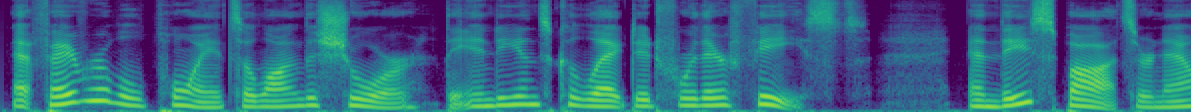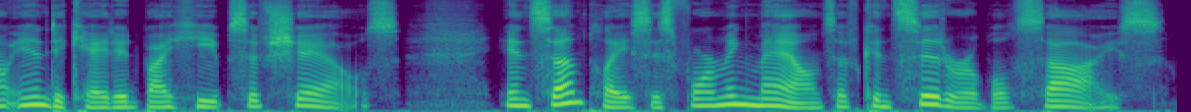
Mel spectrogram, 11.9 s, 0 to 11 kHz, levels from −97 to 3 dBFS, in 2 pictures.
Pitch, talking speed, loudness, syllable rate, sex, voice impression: 190 Hz, 150 wpm, -19 LUFS, 4.6 syllables/s, female, feminine, adult-like, slightly relaxed, powerful, soft, fluent, intellectual, calm, slightly friendly, elegant, lively, slightly sharp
